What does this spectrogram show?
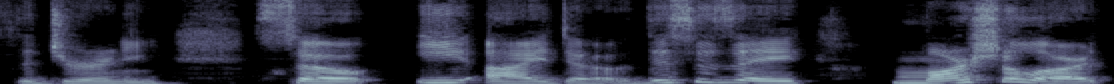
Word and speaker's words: iaido: This is iaido. So this is E.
